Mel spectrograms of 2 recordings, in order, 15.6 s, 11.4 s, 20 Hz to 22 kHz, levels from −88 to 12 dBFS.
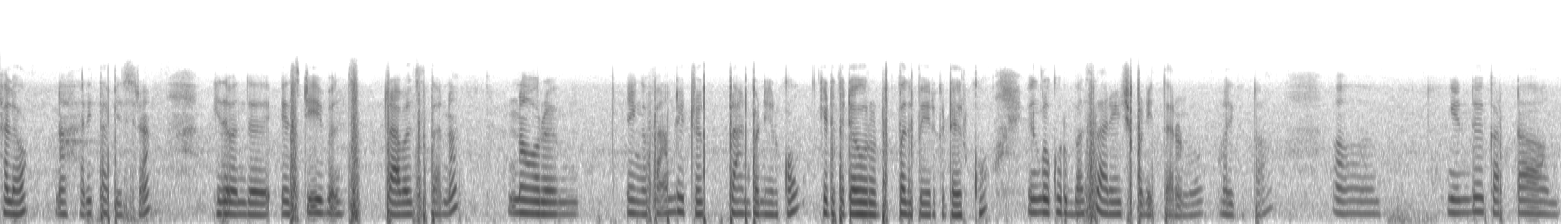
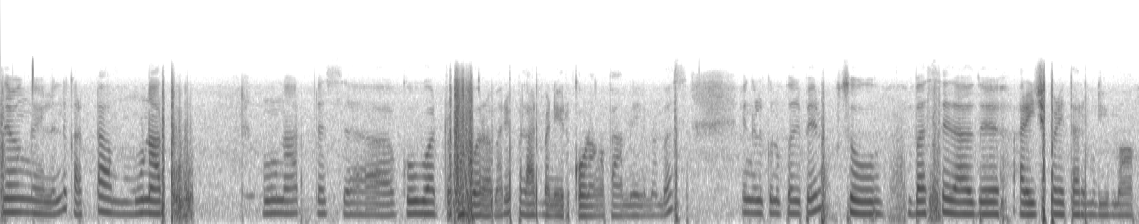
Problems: constant background noise, low volume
